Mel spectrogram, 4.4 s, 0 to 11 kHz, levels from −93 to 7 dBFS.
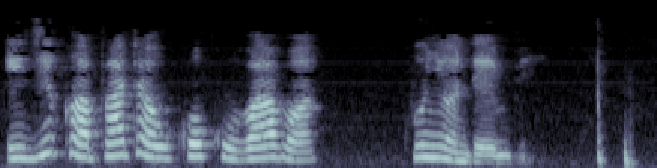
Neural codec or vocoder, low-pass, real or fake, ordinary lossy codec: none; 7.2 kHz; real; MP3, 32 kbps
